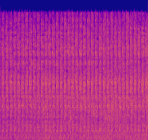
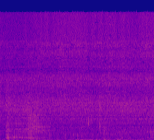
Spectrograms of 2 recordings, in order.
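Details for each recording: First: Childhood Meccano toy steam engine run in reverse gear, first firing in years with a steam leak at the top not yet fixed. Quick, even chuffing with a hissy top end and steady beat; runs smoothly. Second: Childhood Meccano toy steam engine fired up for the first time in years: steady rhythmless high hiss of steam leaking from the top, where a fibre washer is not sealing properly; water also dribbling out.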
